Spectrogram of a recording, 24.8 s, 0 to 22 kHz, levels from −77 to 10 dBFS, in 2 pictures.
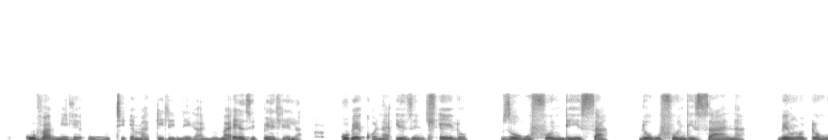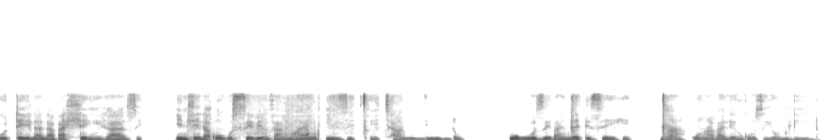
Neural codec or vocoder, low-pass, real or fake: codec, 16 kHz, 4 kbps, FreqCodec, smaller model; 7.2 kHz; fake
